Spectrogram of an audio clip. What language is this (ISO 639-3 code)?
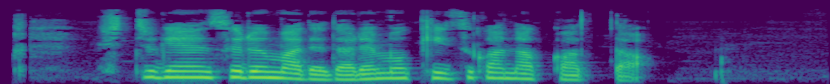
jpn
